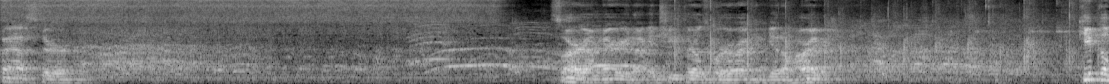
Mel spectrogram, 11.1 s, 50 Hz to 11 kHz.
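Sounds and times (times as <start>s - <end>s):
electrical hiss: 0.0s - 5.2s.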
